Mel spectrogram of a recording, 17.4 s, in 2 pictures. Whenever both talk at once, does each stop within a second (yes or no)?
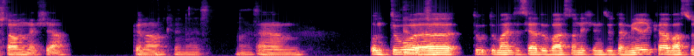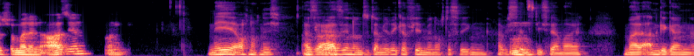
yes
